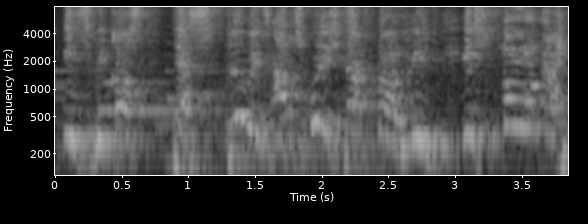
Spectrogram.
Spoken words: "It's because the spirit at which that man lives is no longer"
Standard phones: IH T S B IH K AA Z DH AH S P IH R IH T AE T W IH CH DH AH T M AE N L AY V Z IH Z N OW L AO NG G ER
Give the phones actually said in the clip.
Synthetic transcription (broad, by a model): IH T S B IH K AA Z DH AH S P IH IH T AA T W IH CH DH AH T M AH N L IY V IH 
